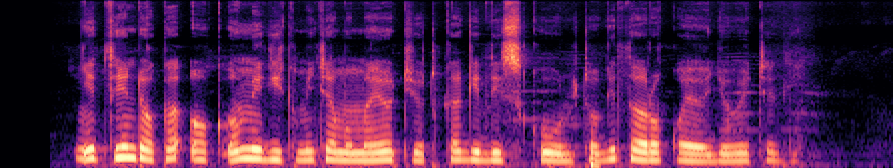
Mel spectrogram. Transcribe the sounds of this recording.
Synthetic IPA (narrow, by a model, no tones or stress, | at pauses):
ɲɪt̪ɪndɔkaʔɔkomiɡikmɪt͡ʃamɔmajɔtjotkaɡɪd̪ɪskʰultɔɡɪt̪ɔɾɔkwajɔd͡ʒoweteɡi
